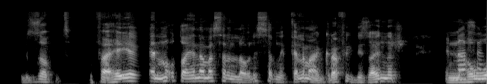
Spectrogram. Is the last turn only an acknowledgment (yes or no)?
yes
